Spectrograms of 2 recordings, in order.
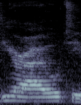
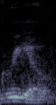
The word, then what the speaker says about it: griot: agree agree oh well grr OT but is pronounced grill a story teller in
